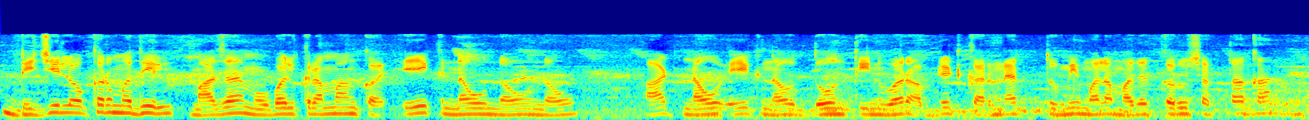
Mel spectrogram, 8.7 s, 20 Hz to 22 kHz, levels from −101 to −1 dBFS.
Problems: constant background noise, background conversations at intervals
